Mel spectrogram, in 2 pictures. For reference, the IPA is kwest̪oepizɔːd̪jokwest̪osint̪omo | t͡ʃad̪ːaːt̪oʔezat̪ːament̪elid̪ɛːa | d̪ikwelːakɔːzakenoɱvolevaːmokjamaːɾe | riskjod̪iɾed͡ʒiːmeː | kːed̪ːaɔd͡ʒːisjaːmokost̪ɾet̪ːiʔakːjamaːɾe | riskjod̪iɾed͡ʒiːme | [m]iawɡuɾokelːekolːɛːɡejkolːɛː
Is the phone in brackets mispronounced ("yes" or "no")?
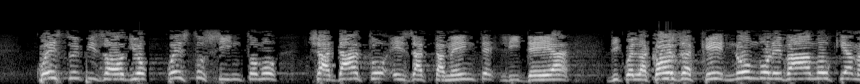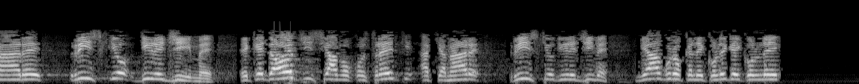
no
